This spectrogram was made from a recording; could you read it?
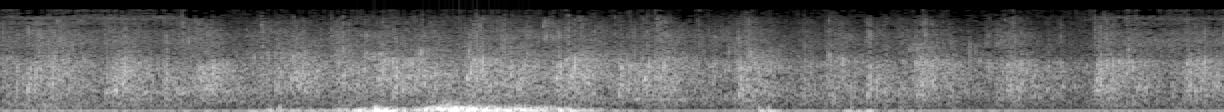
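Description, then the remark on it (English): An audience claps their hands together as a morning hand clap of praise to the Lord, in a sustained burst of dense, overlapping applause, with a few louder low thumps, swelling briefly and then tapering off. “Can we just give the Lord a hand clap of praise this morning?”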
